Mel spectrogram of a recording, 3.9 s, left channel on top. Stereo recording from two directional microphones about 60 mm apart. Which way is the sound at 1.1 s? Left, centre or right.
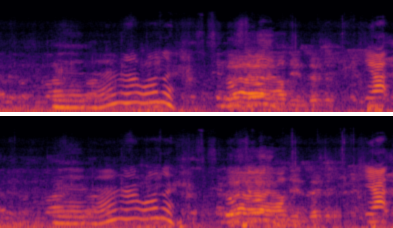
Left.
